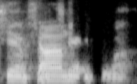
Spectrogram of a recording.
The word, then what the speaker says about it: Shams: Like I said, outside of Shams, am I saying his name correctly? It is Shams, right? Shamsharania. It's Shams. Shams.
